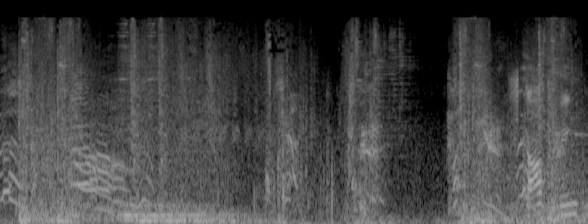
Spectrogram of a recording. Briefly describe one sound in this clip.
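Weapon blows strike with sharp thuds.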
